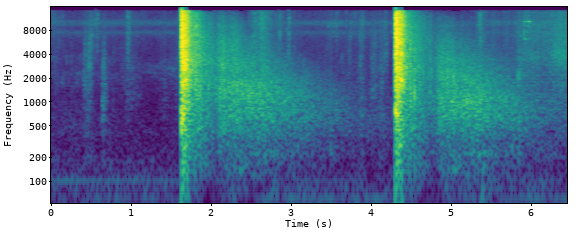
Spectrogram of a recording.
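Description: Two shots from a Ruger Super Blackhawk .44 Magnum single-action revolver, about two and a half seconds apart. Each sharp crack is followed by a long echo that rolls off and dies away over about two seconds.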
